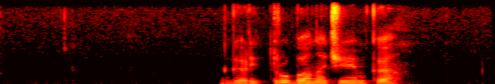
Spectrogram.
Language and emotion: Russian, neutral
